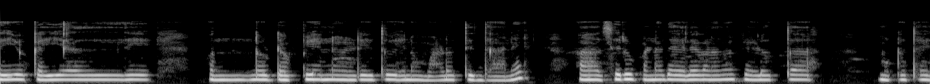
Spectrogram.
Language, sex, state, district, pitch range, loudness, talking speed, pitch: Kannada, female, Karnataka, Dakshina Kannada, 210-220 Hz, -16 LUFS, 85 wpm, 215 Hz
